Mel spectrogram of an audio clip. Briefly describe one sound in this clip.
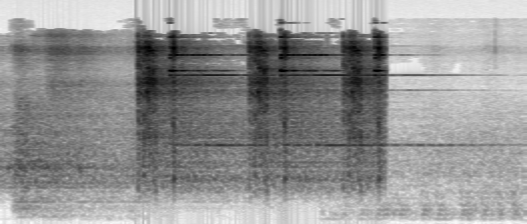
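Game chimes ring as a score tallies up.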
